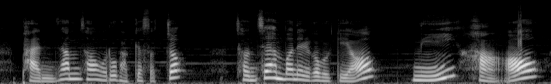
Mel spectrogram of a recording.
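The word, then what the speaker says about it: 你好: 삼성 더하기 삼성일 경우에 앞에 있는 삼성이 이성으로 바뀝니다. 삼성 뒤에 1, 2, 4 경성이 오면은 앞에 있는 삼성이 반삼성으로 바뀌었었죠? 전체 한번 읽어볼게요. 你好, 老师, 시작.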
